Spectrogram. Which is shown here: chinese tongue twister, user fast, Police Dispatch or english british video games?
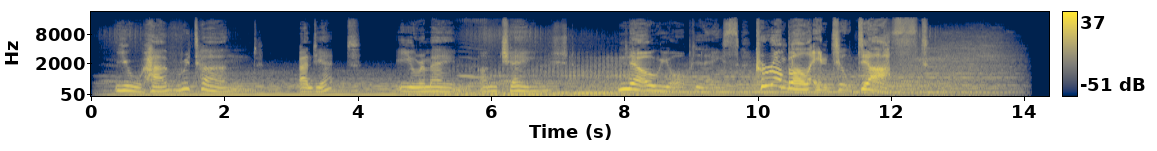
english british video games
